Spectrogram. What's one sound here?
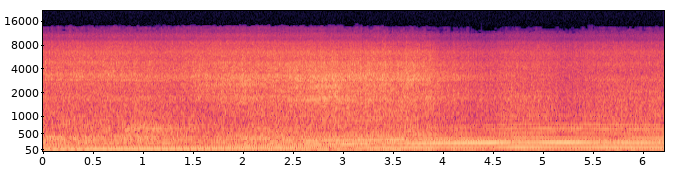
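A propeller engine revs up, rising in pitch.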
